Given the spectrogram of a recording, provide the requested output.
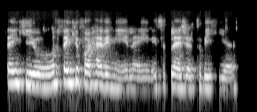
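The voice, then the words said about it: Soothing foreign accent. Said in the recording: “I just love your accent. I think I should just let the recording go and you can just talk and send us all to sleep.”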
